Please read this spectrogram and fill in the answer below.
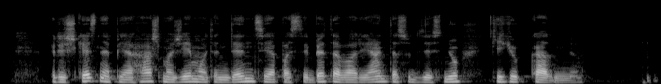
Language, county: Lithuanian, Vilnius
